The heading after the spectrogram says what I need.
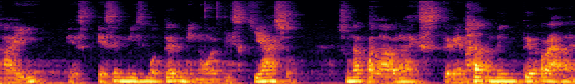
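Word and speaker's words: ἐπισκιάζω: Se llama episquiazo, se pronuncia más o menos así, episquiazo, ese término.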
